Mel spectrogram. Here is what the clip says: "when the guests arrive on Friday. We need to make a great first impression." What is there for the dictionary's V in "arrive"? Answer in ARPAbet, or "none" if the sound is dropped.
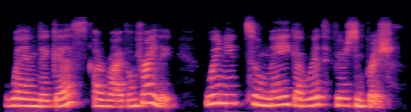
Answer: V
